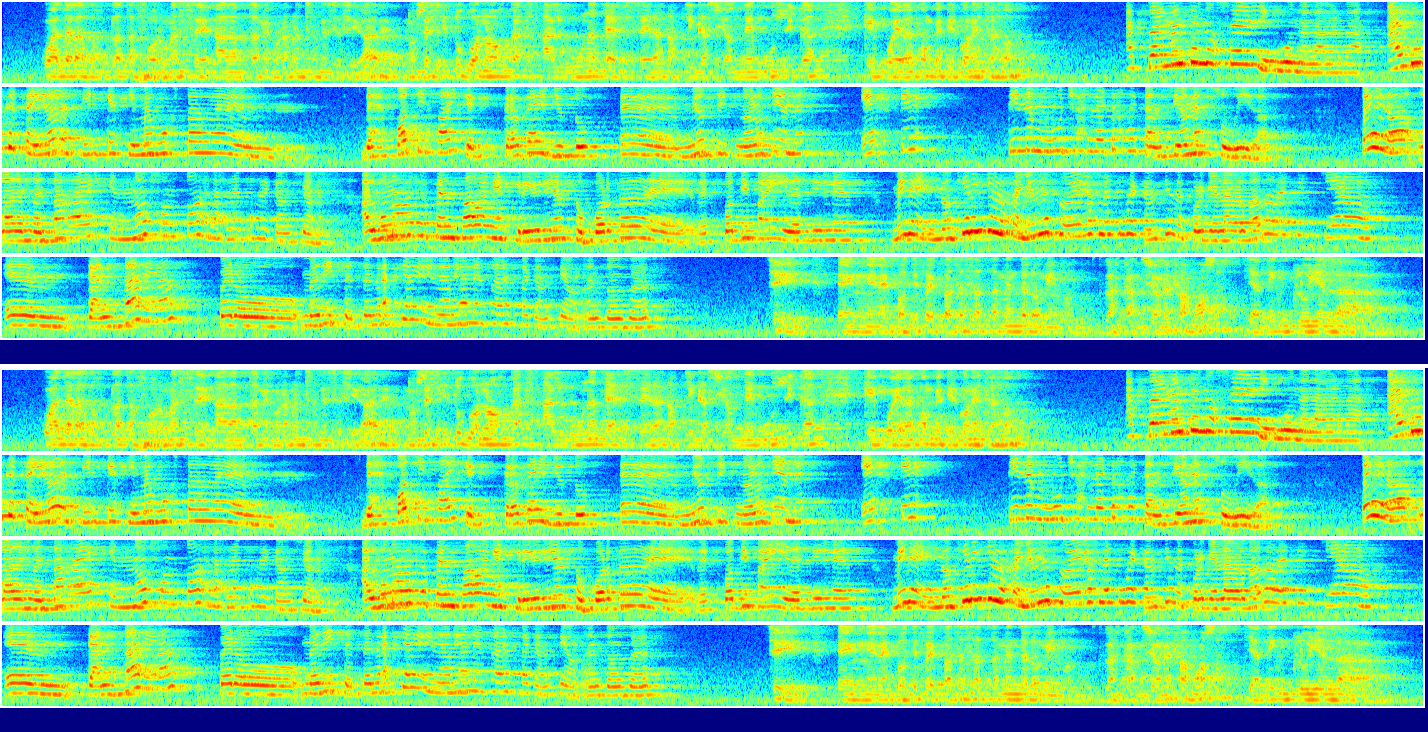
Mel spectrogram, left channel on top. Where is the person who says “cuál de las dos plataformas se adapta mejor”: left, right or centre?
Left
